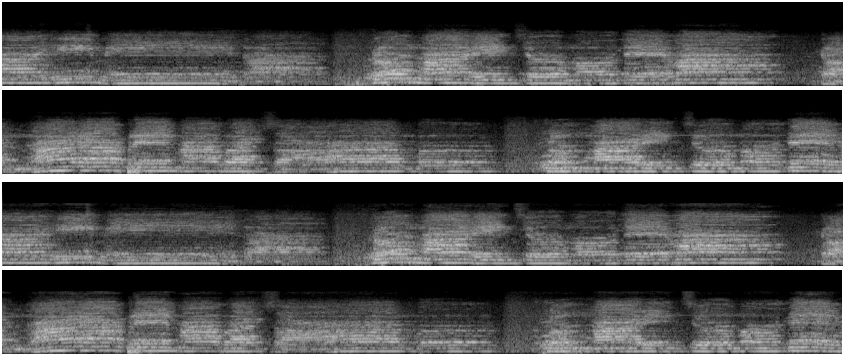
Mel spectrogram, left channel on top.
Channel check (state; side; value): normal; both; correlation 0.39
